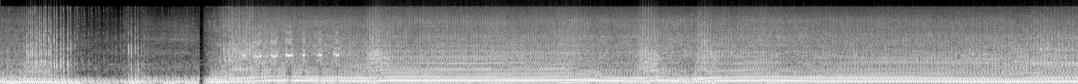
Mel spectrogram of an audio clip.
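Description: A motorcycle engine revving and falling away. After an abrupt cut, a V-twin motorcycle is held at high revs in a burnout, its rear tyre spinning and smoking on the pavement. The revs climb, hold steady, dip briefly twice around the middle, and settle a little lower near the end.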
